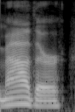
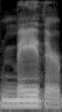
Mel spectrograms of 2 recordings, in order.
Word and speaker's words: Mather: because Ogilvy and Mather, it's actually pronounced Mather, but I always default to Mather. If you hear me mispronounce it, it's just I'm so used to, I read it as Mather, and so it's kind of stuck in my brain as that.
